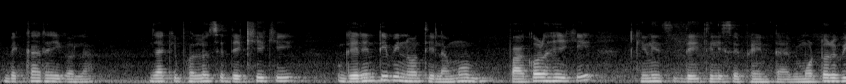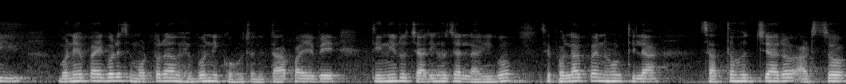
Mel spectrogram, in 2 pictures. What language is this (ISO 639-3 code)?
ori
